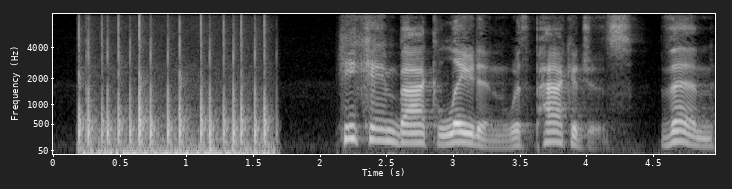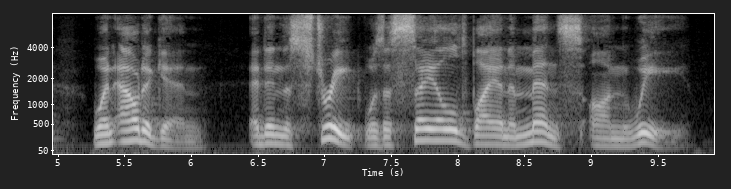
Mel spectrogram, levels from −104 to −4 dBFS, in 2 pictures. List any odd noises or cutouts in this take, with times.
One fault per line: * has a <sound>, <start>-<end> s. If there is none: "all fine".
* has a tap, 0.2-1.7 s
